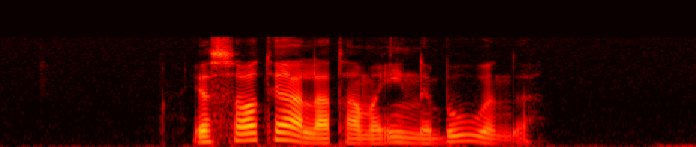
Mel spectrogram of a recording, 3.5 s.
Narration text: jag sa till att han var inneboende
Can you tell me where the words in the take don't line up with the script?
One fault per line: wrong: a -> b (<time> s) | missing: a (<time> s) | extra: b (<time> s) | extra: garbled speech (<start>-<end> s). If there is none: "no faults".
extra: alla (1.4 s)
